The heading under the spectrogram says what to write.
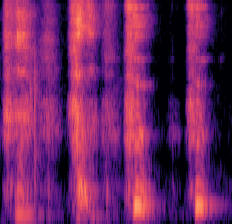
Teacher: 목구멍에서 나는 소리 히읗을 적어 보겠습니다. 이건 목구멍 사이의 마찰을 이용해요.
